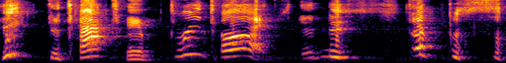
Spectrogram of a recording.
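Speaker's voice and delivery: laughing through the words. Reviewing an episode of a show, laughing while talking. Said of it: "I'm sorry I'm laughing about this".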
